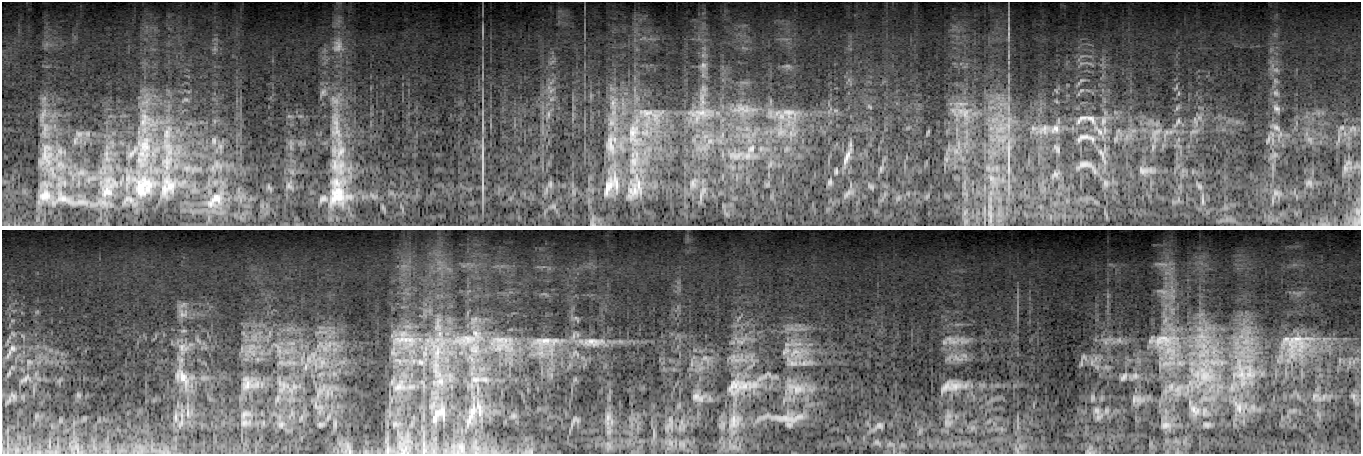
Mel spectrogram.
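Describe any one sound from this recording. A woman calls out short commands to a dog with animation, outdoors.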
